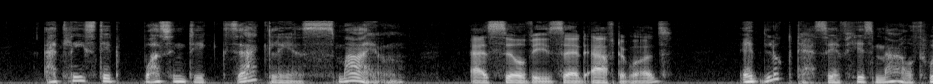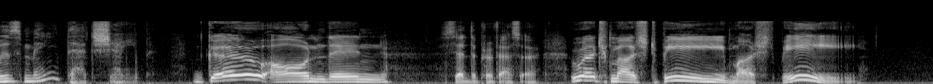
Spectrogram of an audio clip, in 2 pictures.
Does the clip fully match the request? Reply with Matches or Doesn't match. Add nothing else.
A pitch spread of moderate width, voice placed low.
Doesn't match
